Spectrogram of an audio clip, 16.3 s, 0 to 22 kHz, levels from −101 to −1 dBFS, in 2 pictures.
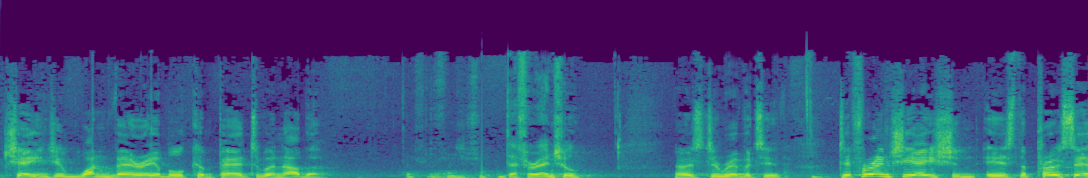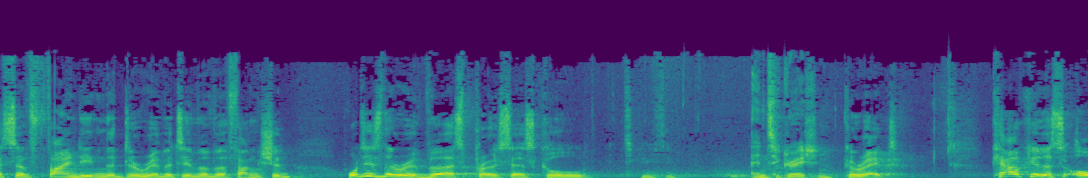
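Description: At 1.13, 3.61, 6.09, 8.57, 11.05, 13.52 and 16.0 s the audio skips forward with no gap. This is likely audio missing between chunks: around 20 ms is lost at each 2.5 s chunk boundary, and the two sides are butted together.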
